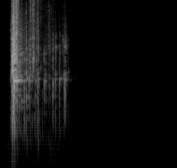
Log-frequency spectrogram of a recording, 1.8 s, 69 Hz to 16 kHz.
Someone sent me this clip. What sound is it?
SFX wood fall pile bunch stone floor 02
SFX, wood, fall, pile, bunch, stone floor, drop, falling, hit, impact
bunch, drop, fall, falling, floor, hit, impact, pile, SFX, stone, wood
